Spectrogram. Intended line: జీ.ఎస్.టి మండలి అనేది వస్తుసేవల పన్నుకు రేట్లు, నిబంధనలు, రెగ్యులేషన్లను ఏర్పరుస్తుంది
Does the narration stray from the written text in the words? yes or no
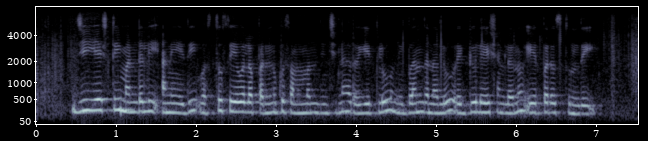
yes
